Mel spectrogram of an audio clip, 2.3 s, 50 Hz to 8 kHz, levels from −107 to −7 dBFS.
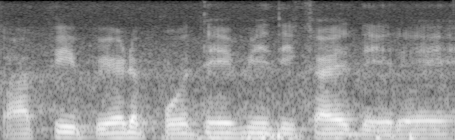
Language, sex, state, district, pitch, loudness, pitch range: Hindi, male, Gujarat, Gandhinagar, 100 Hz, -16 LUFS, 95-105 Hz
